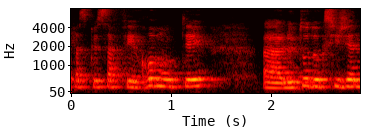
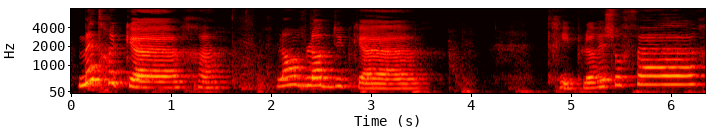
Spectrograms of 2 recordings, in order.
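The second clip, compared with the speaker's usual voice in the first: slow, raised, spaced-out cueing; exercise call-outs; 4 semitones higher, 4 dB louder, much slower than usual. Real, not acted. Teacher naming meridians finger by finger, slow projected call-outs. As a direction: call each point high and loud, drawn out.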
